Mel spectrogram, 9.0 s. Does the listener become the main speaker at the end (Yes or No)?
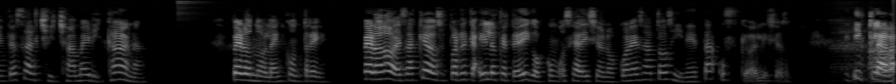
No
